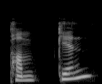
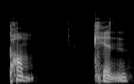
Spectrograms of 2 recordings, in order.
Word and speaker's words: pumpkin: Just pumpin. Pumpkin. You can just think of it as a M. No P.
